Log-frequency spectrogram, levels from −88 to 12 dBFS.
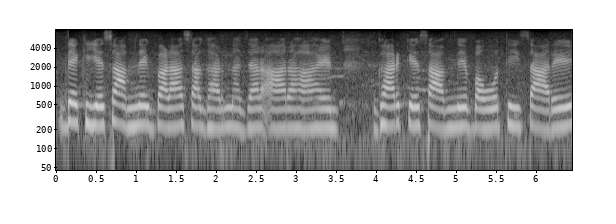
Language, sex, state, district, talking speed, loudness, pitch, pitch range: Hindi, female, Bihar, West Champaran, 140 wpm, -15 LUFS, 225 Hz, 215-235 Hz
